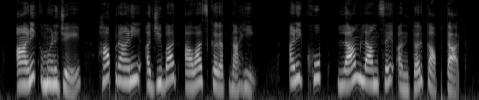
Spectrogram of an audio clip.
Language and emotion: Marathi, neutral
